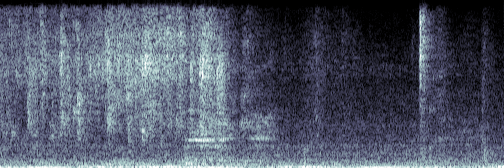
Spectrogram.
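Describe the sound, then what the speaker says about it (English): Hands being washed under a running kitchen tap, a steady rushing stream with splashing, close and fairly quiet, a faint clink near the end. "let me wash my hands because I don't want touching."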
